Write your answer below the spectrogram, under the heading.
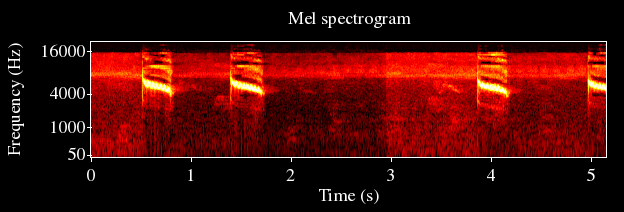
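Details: White-eye calling amid a commotion: loud, high, thin whistled notes that slide downward, given singly at irregular intervals of about one to two and a half seconds, four notes in all, over a quiet background.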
